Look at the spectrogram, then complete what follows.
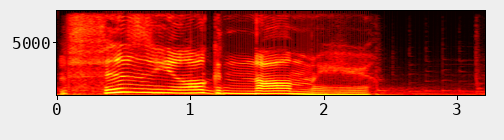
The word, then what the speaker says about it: physiognomy: with the physiologically pH physiognomy of a deceiver phy physiy of course the g is silent why did she not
